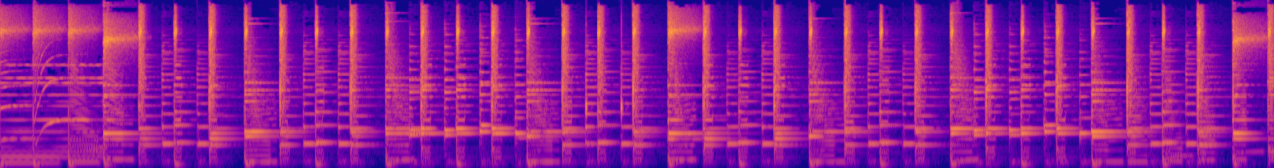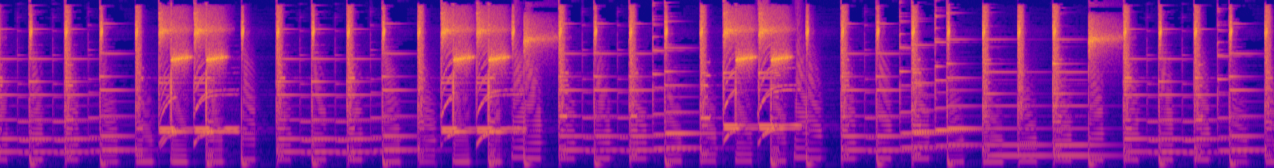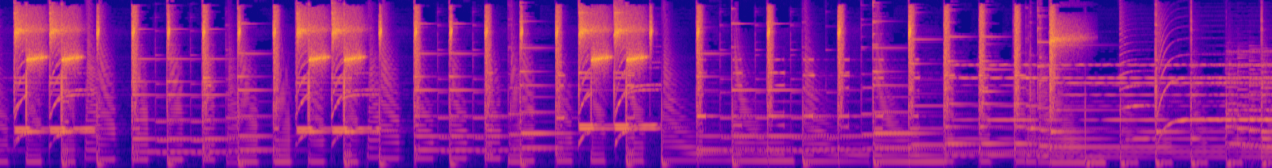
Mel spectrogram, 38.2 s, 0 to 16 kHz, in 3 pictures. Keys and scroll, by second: 11.2-12.0 typing.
